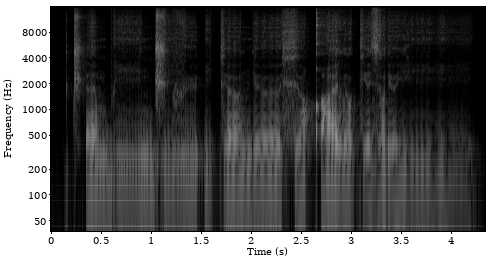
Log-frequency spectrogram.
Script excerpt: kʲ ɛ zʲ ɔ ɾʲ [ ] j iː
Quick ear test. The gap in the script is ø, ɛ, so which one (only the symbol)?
ø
